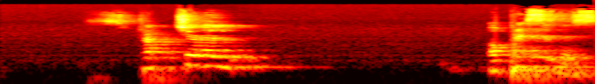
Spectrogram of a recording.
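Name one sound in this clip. A middle-aged man speaks with animation into a handheld microphone.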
